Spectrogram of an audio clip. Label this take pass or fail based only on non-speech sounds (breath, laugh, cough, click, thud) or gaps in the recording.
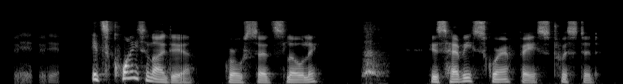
fail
